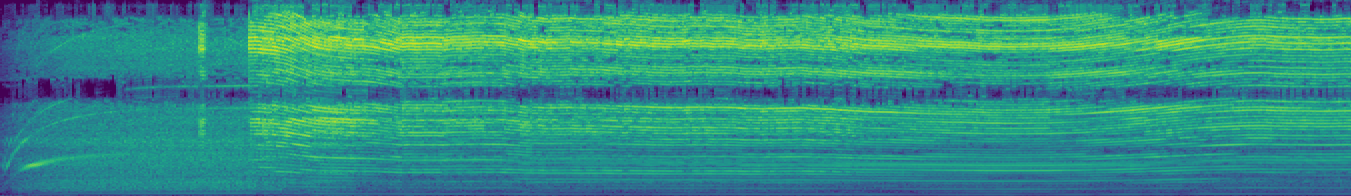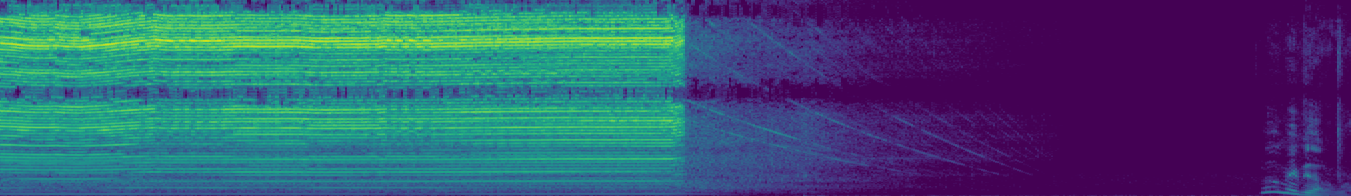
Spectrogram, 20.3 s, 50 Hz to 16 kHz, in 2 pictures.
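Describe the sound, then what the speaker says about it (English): A power drill bores out a part on a Ford F-150, a loud sustained whine that holds for about thirteen seconds, then winds down and stops, followed by near silence and a faint sound at the end. "Might as well just drill this whole thing out."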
